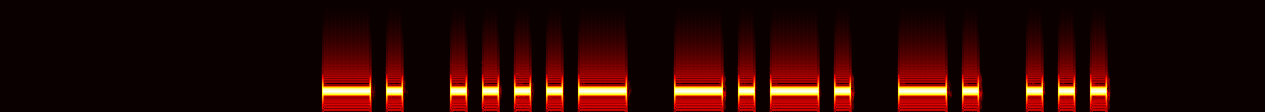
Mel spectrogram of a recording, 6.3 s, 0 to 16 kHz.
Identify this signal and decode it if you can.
Morse code, heard as a keyed tone, about 15 wpm, 700 Hz. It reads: N4CNS
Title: USA Call Signs - 5 Characters - Repeated 2x - 15wpm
